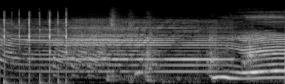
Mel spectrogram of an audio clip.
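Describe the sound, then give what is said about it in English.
A loud, brassy spring break bonanza air horn, sounded to welcome a special guest, goes off in a quick string of short stuttering blasts, then holds a long sustained blare that bends and wavers in pitch toward the end. “I like that I'm a special enough guest to warrant the the air horn.”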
